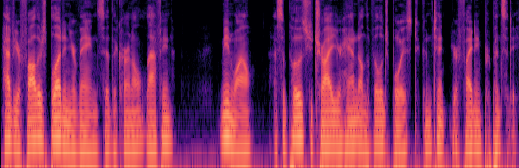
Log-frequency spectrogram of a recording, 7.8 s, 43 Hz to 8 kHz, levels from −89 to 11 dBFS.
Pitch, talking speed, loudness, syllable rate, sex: 85 Hz, 215 wpm, -20 LUFS, 6.5 syllables/s, male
